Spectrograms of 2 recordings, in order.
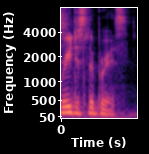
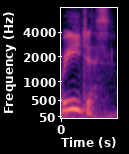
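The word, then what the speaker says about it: Régis Le Bris: think because he's Bron there's different pronunciations and the s's are to be pronounced so there Regis Reis liis Regis liis you say how you like but that's how we're going reges yeah nice great start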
